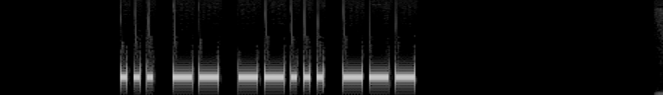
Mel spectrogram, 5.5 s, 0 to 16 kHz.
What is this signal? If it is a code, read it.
Morse code, heard as a keyed tone, about 22 wpm, 700 Hz. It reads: SM7O
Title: DXCC-100 Call Signs - 4 Characters - 22wpm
